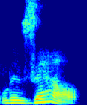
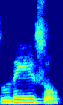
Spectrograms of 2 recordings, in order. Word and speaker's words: Liezel: the wonderful leisel I was pronouncing it lizelle until you told me it was leel leel leel I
